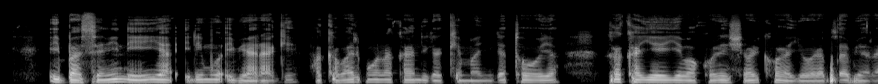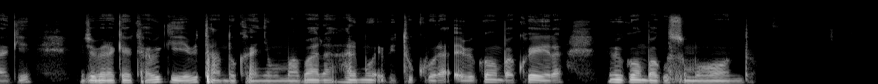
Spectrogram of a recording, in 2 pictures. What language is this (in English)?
Rundi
